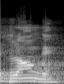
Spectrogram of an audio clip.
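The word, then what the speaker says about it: wrong: डब्लू आर ओ एनज रंग यहां पर डब्लू साइलेंट है डब्लू साइलेंट है मतलब हम इसे नहीं पढ़ेंगे इसको राइट नहीं राइट पढ़ना है यहां पर डब्लू से तो व होगा लेकिन यहां पर डब्लू का प्रोनंसिएशन नहीं होगा हम इसे नहीं पढ़ेंगे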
